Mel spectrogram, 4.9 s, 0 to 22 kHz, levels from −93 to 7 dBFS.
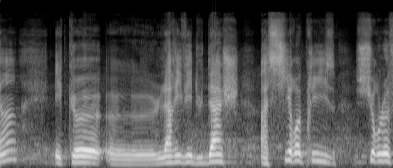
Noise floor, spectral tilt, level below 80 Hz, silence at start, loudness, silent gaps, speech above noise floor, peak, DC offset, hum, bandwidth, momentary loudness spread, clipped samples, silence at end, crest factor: -33 dBFS; -5.5 dB/octave; -58 dBFS; 0 s; -14 LUFS; none; 20 dB; 0 dBFS; under 0.1%; none; 14.5 kHz; 14 LU; under 0.1%; 0 s; 14 dB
